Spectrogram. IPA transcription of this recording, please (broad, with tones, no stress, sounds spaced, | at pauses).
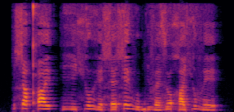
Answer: ɬ i˦ qʼ e˦ | ɣ i˨ ç o˦ ɣ e˨ ɬ ɛ˨˦ ɬ e˦ v u˨ b i˨ v ɛ˨ z u˦ χ a˨ ç o˦ v e˨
